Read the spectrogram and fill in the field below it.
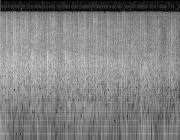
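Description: Indoor audience at a community event applauding, a dense sustained wash of many hands clapping that holds steady and tapers slightly at the end, with faint voices mixed in.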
